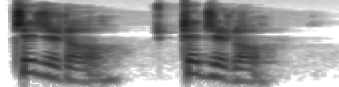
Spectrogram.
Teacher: that t is really soft, more like a d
